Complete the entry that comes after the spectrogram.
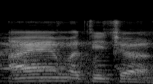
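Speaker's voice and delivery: drawn-out classroom English; slow, careful example for the class; slow model sentence. Shown as a demonstration. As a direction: stretch each word for learners.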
